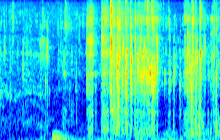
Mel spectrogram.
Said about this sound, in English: Make sure you slurp.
